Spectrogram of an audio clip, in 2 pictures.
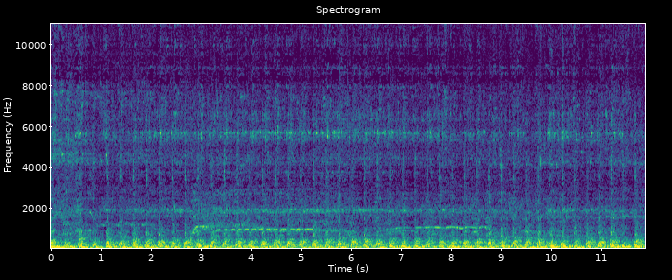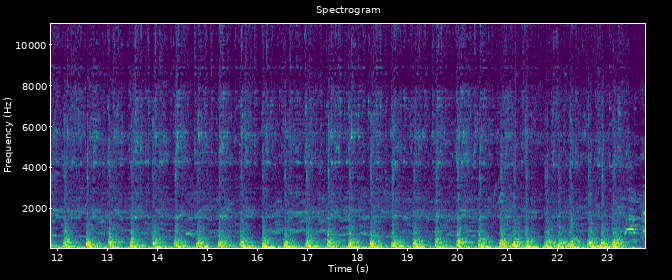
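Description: Powwow drum group playing a fast fancy-dance song: a big drum beaten in fast, even strokes under high-pitched singing, with the jingle of dancers' bells over it. The drumbeats stand out more plainly in the second half.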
